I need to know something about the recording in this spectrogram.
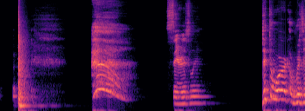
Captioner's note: sighs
